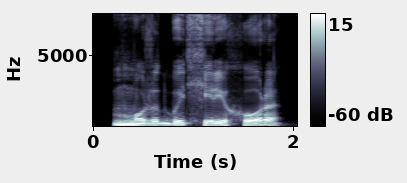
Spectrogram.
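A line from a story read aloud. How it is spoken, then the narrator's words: Laughing. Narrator (Russian): рассмеялся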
